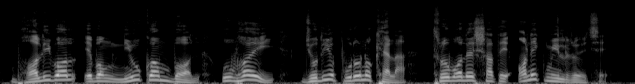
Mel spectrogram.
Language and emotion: Bengali, neutral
